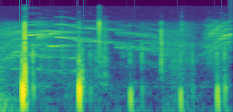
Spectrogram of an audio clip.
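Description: A series of sharp knocks and clicks, about six in two seconds and loudest near the start, with faint squeaky tones falling in pitch between them.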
